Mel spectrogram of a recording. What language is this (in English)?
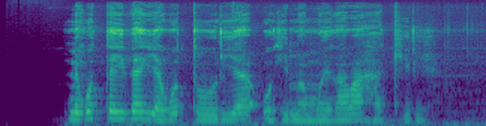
Kikuyu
